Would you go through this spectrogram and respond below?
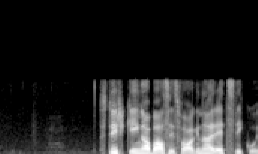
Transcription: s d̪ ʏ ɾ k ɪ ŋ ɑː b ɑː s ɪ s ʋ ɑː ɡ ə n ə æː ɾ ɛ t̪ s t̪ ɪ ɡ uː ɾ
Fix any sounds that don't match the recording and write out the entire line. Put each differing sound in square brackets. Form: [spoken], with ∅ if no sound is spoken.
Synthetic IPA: s [t̪] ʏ ɾ k ɪ ŋ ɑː b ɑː s ɪ s ʋ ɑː ɡ ə n ə æː ɾ ɛ t̪ s t̪ ɪ [k] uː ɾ

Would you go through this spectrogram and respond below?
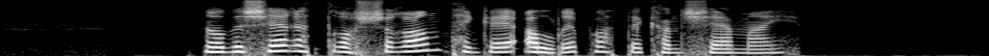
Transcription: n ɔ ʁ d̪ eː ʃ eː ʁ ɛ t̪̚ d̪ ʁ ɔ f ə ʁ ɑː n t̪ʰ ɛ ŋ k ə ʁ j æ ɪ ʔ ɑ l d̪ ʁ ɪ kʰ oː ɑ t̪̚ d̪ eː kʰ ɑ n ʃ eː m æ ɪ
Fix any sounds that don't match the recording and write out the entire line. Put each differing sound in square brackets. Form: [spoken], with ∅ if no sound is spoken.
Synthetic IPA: n ɔ ʁ d̪ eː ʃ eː ʁ ɛ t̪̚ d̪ ʁ ɔ [ʃ] ə ʁ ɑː n t̪ʰ ɛ ŋ k ə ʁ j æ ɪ ʔ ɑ l d̪ ʁ ɪ [pʰ] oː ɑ t̪̚ d̪ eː kʰ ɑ n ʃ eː m æ ɪ

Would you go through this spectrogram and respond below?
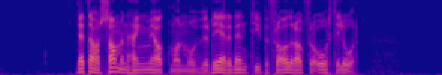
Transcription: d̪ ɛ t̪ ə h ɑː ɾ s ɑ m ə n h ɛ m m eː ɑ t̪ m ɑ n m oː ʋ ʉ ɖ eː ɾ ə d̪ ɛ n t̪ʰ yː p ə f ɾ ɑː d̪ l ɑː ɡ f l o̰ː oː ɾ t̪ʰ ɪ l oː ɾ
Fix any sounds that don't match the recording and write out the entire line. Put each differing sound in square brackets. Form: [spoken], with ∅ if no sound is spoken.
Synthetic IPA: d̪ ɛ t̪ ə h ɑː ɾ s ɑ m ə n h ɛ [ŋ] m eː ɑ t̪ m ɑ n m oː ʋ ʉ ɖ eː ɾ ə d̪ ɛ n t̪ʰ yː p ə f ɾ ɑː d̪ [ɾ] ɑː ɡ f [ɾ] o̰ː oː ɾ t̪ʰ ɪ l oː ɾ

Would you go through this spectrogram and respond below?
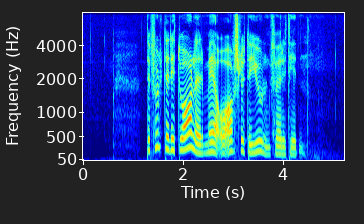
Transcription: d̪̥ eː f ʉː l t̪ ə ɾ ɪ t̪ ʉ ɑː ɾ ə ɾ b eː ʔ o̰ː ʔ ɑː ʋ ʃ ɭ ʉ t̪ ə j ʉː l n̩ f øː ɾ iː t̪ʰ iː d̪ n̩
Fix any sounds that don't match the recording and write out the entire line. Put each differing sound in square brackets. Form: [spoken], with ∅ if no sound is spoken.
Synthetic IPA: d̪̥ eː f [ʉ] l t̪ ə ɾ ɪ t̪ ʉ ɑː [l] ə ɾ [m] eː ʔ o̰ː ʔ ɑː ʋ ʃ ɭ ʉ t̪ ə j ʉː l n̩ f øː ɾ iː t̪ʰ iː d̪ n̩

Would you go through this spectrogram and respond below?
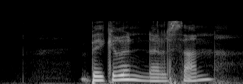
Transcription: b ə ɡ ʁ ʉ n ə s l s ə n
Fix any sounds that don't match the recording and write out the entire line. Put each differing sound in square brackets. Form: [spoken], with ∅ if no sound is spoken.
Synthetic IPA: b ə ɡ ʁ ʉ n ə [∅] l s ə n

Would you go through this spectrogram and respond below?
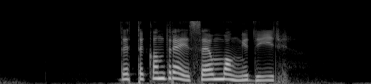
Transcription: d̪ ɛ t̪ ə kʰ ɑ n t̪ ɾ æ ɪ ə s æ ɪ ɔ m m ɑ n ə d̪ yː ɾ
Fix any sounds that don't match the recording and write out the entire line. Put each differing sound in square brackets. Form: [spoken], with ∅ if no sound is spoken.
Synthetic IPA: d̪ ɛ t̪ ə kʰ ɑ n [d̪] ɾ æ ɪ ə s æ ɪ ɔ m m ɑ [ŋ] ə d̪ yː ɾ

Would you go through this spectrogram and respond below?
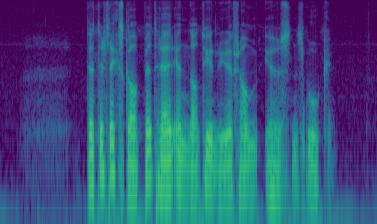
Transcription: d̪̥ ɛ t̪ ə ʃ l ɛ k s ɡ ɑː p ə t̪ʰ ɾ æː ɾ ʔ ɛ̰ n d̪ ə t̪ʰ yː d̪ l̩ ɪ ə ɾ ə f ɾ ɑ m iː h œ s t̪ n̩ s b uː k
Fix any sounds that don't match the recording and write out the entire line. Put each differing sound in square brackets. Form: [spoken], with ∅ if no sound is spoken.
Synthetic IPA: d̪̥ ɛ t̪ ə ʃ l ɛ k s [k] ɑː p ə t̪ʰ ɾ æː ɾ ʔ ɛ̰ n d̪ [ɑ] t̪ʰ yː d̪ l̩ ɪ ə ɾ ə f ɾ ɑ m iː h œ s t̪ n̩ s b uː k

